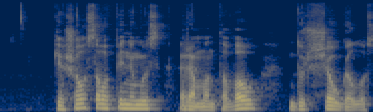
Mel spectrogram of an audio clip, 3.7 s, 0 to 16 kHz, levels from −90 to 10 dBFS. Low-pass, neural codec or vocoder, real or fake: 14.4 kHz; none; real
